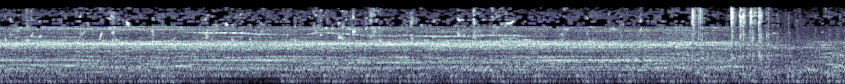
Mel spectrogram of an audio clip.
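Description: Live basketball arena sound during play: steady crowd noise in a large hall, with a basketball being dribbled on the hardwood court.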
